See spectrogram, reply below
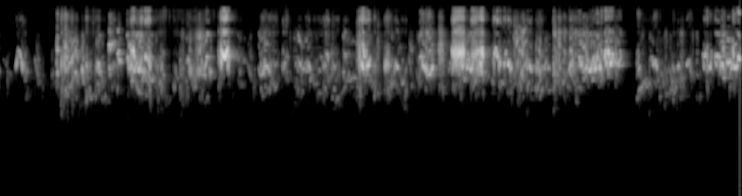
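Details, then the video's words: Budgies kept as pets sing a long, dense chattering warble of harsh squawks, clicks and bright chirps, steady throughout with a short break near the end. "budgie sounds to encourage your parrot to eat and sing"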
